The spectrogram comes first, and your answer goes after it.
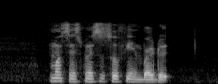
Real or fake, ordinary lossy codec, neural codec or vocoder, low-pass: real; Opus, 24 kbps; none; 7.2 kHz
